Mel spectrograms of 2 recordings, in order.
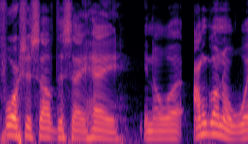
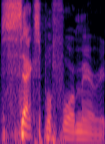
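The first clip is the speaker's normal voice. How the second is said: forceful, powerful announcer-style delivery. Bringing up a new topic to close out: powerful announcing delivery. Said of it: "You see how I came in all powerful like that?".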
